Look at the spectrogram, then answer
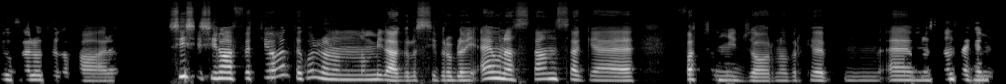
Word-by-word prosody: Più 225 Hz, -2 st, -5 dB, 0.2 s
veloce 215 Hz, -1 st, -3 dB
da 190 Hz, -1 st, -13 dB
fare 170 Hz, -1 st, -6 dB, 0.4 s
Sì, 375 Hz, +1 st, +5 dB
sì, 335 Hz, -6 st, -4 dB
sì, 285 Hz, -, -3 dB
no 280 Hz, 0 st, +9 dB
effettivamente 285 Hz, -, 0 dB
quello 300 Hz, -2 st, -1 dB
non 220 Hz, -2 st, -1 dB
non 220 Hz, 0 st, -3 dB
mi 225 Hz, 0 st, 0 dB
dà 190 Hz, -3 st, +7 dB
grossi 185 Hz, +2 st, -9 dB
problemi. 190 Hz, -1 st, -2 dB
È 270 Hz, +4 st, +4 dB
una 250 Hz, -5 st, +6 dB
stanza 245 Hz, -1 st, 0 dB
che, 185 Hz, -1 st, 0 dB, 0.4 s
faccio 235 Hz, -2 st, -1 dB
ogni 195 Hz, -2 st, -6 dB
giorno, 175 Hz, +1 st, -5 dB
perché, 185 Hz, 0 st, -5 dB
mhmm, 185 Hz, -1 st, -17 dB
è 200 Hz, +2 st, -1 dB
una 190 Hz, 0 st, -7 dB
stanza 235 Hz, +3 st, -2 dB
che 200 Hz, -1 st, -3 dB
200 Hz, 175 wpm, -20 LUFS, 185-245 Hz, 0.4 s, no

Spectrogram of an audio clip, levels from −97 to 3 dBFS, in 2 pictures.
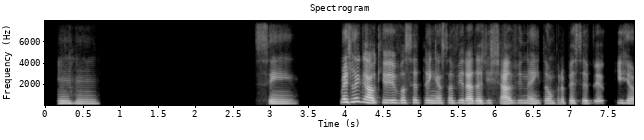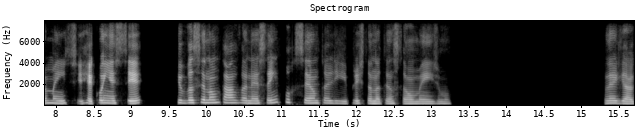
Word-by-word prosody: Uhum. 195 Hz, -2 st, -2 dB, 2.1 s
Sim. 190 Hz, -1 st, -2 dB, 0.5 s
Mas 295 Hz, 0 st, +6 dB
legal 295 Hz, -8 st, +6 dB
que 245 Hz, -1 st, +1 dB
você 235 Hz, +1 st, -1 dB
tenha 225 Hz, -1 st, 0 dB
essa 225 Hz, 0 st, -1 dB
virada 210 Hz, -2 st, +4 dB
de 220 Hz, +1 st, -7 dB
chave, 220 Hz, +1 st, +2 dB
né, 215 Hz, -3 st, 0 dB
então 210 Hz, +1 st, -1 dB
para 205 Hz, -1 st, -7 dB
perceber 215 Hz, -1 st, -2 dB
e 230 Hz, -, -3 dB
realmente 215 Hz, -1 st, -1 dB
reconhecer 220 Hz, 0 st, +4 dB, 0.5 s
que 240 Hz, -, -2 dB
você 240 Hz, +3 st, +1 dB
não 255 Hz, +1 st, 0 dB
estava, 245 Hz, -4 st, -3 dB
né, 210 Hz, -1 st, -2 dB
100% 230 Hz, -2 st, -4 dB
ali, 210 Hz, -3 st, -7 dB
prestando 205 Hz, 0 st, -3 dB
atenção 195 Hz, -1 st, -5 dB
mesmo. 180 Hz, 0 st, -7 dB, 2.0 s
Legal 205 Hz, -3 st, -2 dB
215 Hz, 110 wpm, -24 LUFS, 200-230 Hz, 2.1 s, Mas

